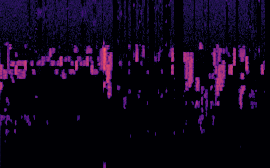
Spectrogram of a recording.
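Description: Dice rattle and roll in a tray.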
